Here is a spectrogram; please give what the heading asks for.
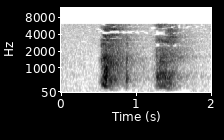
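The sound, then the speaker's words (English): Coughing during a Bible sermon comes as two harsh, breathy bursts. The first is longer with a brief catch in the middle, the second follows after a short pause, and no speech is heard. “Sorry about all of that coughing.”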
